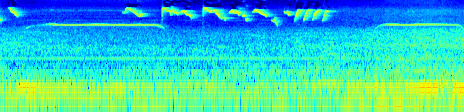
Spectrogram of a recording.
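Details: White-eye singing in full 'ngalas' style with 'isian' filler phrases: a long steady whistle, then a rapid burst of thin, high twittering chirps, then another steady drawn-out whistle, over a constant low hum.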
